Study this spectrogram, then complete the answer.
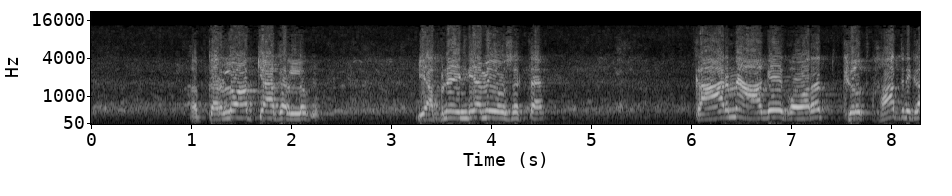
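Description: A young man speaks forcefully into a microphone over loudspeakers, in bursts with pauses.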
